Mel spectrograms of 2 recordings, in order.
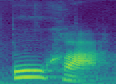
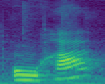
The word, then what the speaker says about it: ухо: By the way, notice when we say ухо, we hear a at the end because o is not stressed. But you have to pay attention to not what we hear, but to how we spell it. As we spell o at the end, ухо will be neuter, not feminine, even though we hear a, ухо.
